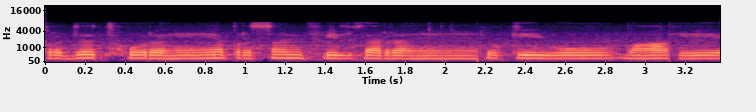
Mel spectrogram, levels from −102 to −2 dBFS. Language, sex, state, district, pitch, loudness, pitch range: Hindi, female, Rajasthan, Churu, 190 Hz, -23 LUFS, 185-195 Hz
